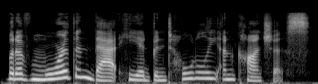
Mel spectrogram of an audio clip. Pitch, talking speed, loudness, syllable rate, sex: 235 Hz, 190 wpm, -17 LUFS, 4.6 syllables/s, female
